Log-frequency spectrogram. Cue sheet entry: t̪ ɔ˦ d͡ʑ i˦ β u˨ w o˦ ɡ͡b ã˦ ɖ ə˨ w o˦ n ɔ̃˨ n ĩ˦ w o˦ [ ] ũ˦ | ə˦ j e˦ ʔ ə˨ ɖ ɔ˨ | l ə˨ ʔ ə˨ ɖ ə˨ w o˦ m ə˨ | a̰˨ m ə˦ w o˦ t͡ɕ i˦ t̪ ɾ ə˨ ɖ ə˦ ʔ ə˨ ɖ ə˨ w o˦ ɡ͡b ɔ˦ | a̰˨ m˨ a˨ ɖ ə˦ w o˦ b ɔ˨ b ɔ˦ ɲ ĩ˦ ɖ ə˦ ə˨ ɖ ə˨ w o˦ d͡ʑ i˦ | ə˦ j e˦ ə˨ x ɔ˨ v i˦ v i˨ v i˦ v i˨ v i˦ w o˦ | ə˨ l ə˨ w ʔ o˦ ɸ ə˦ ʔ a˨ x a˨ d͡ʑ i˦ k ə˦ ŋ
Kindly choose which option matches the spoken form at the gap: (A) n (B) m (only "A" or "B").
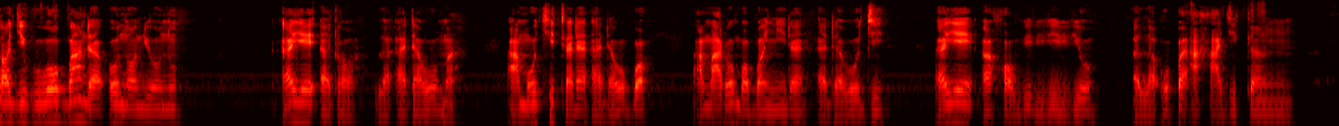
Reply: A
